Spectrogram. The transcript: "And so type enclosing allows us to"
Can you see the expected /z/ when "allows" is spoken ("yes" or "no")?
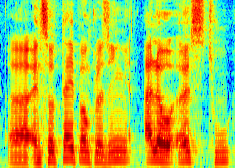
no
